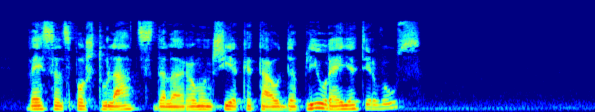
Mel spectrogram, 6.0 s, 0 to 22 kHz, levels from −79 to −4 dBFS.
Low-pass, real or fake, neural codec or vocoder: 9.9 kHz; real; none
